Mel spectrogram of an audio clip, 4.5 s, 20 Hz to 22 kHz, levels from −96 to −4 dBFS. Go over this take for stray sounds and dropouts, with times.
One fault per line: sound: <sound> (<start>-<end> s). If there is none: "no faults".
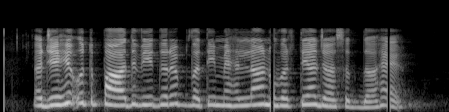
sound: dropout (2.7-2.7 s)
sound: dropout (3.9-3.9 s)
